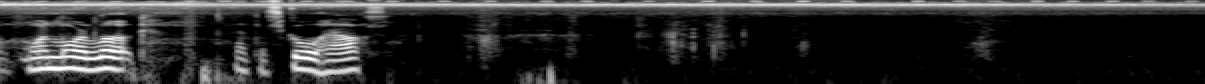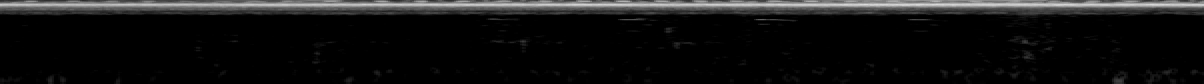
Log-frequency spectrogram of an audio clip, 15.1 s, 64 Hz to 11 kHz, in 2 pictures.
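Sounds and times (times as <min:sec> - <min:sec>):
insect chorus trilling: 0:00.0 - 0:15.0.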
